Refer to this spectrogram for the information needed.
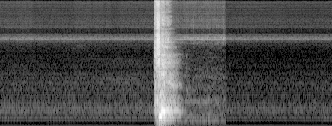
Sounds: Sneeze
